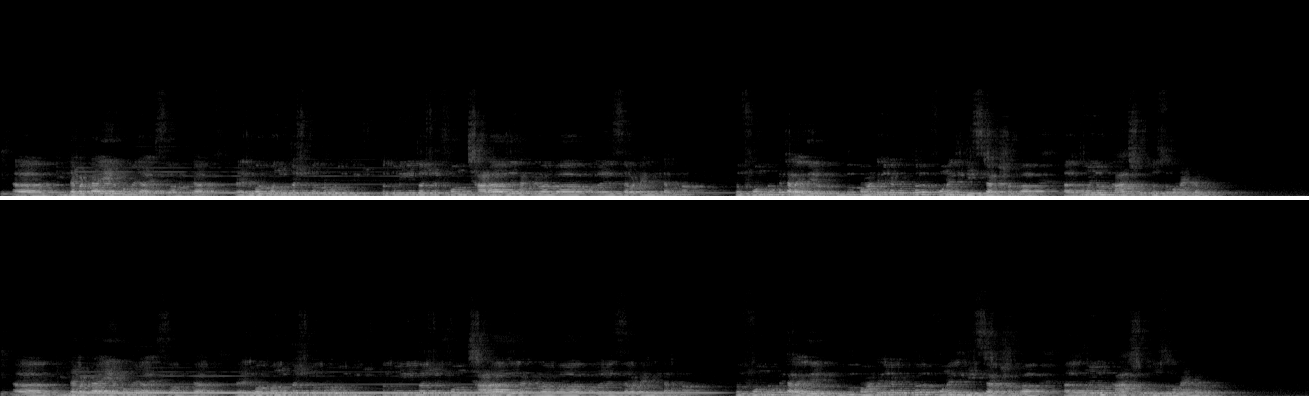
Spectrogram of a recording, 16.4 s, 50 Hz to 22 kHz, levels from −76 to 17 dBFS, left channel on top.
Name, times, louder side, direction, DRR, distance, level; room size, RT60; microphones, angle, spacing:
voice 1, 0.1-2.6 2.9-8.6 9.2-13.0 13.3-15.1, left 1 dB, 60° left, 1 dB, 5.5 m, -23 dB
sound 1, 0.8-9.0, right 13 dB, 15° left, 4.8 m, -29 dB
25.0 x 20.0 x 7.8 m, 1.1 s
head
